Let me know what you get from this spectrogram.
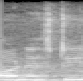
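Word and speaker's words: honesty: जैसे ऑनेस्ट है तो एच से लिखा है ऑनेस्टी लेकिन हम उसे ऑनेस्टी पढ़ते हैं। उच्चारण के बेस पे हम उसे एन लगा एन ऑनेस्टी। ठीक है?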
